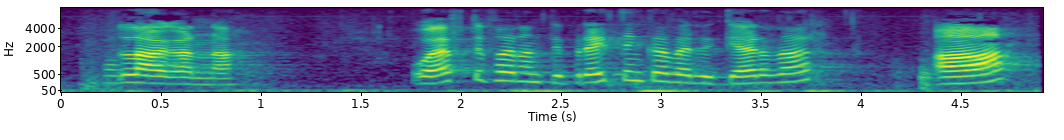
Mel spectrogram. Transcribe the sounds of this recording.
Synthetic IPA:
laːɣanːa | ɔɣɛft̪ɪɾ̥faːɾant̪ɪpɾeːjt̪iŋkaɾvɛɾðɪcɛɾðaɾ̥ | aː

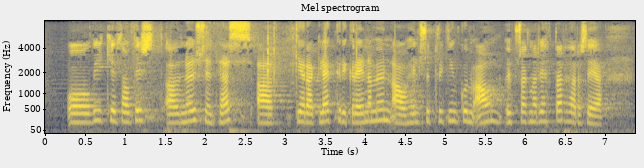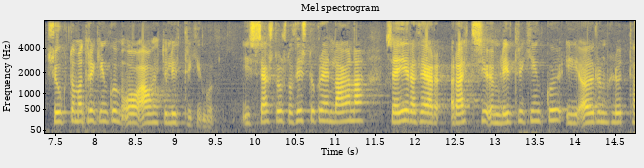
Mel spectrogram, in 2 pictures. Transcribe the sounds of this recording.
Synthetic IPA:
ɔɣviːcɪɾθawfɪr̥st̪aðnœɥðsɪnθɛsaðcɛːɾaklɛkɾɪkɾeːjnamʏnːʔa̰wɦelsʏt̪ʰɾʏcːiŋkʏmʔa̰ːwnʏhpsaknaɾjɛht̪aɾ̥θaðɾaðseːja | sjoːkt̪omat̪ʰɾʏcːiŋkʏmɔɣaːwhajht̪ʏlift̪ʰɾicːḭŋkʏ̰m | isɛkst̪ost̪ɔfɪst̪ʏkɾeːjnlaːɣanːa | seːjɪɾaðθɛɣaɾrajht̪sjɛʏmlivt̪ʰɾicːiŋkʏiœðɾʏml̥ʏːt̪

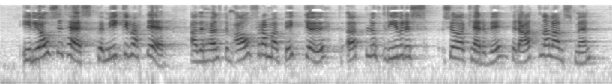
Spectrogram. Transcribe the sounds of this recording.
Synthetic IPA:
iljoːwsɪθɛskʰv̥ɛɾmiːcɪlvaht̪ɛɾaðvɪɦœlt̪ʏmaːwfɾamaðpɪcːaʏhpœplʏxt̪liːvɾɪsː | joːwðacʰɛɾvɪfɪɾɪɾat̪lalant̪smɛnː

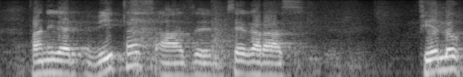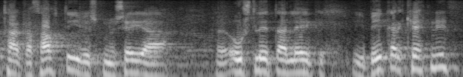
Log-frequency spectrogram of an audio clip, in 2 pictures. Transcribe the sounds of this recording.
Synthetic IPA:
θanːɪɣɛɾvɪːt̪aðaðθɛːɣaɾað | fjɛːlœɣt̪ʰaːkaθawht̪ivɪðskunɪmseːja | ur̥st̪lɪt̪aleːjkipɪːkaɾcʰɛhpnɪ

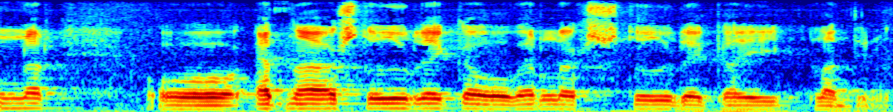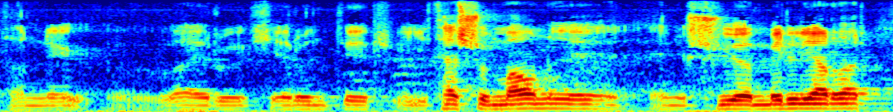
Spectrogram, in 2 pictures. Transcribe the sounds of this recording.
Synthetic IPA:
naɾ̥ | ɔɣɛpnaaxst̪œːðʏlejkaɔɣvɛɾlaxst̪œːðʏlejkailant̪ɪnʏ̰θanːɪɣ | vaːjɾʏçɛːɾʏnt̪ɪɾ̥iθɛsːʏmːaːwnʏðɛ̰nːsjœːmɪljaɾðaɾ̥

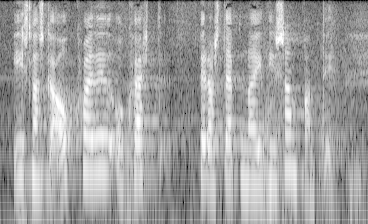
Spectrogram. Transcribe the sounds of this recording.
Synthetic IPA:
ist̪lɛnskaa̰ːwkʰvaːjðɪðɔɣkʰvɛr̥t̪ | pɪɾast̪ɛpnaiθisampan̥t̪ɪ

